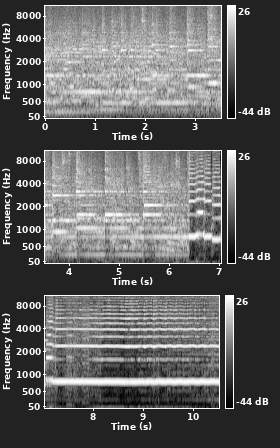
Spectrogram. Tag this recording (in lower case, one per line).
music
musical instrument
clarinet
